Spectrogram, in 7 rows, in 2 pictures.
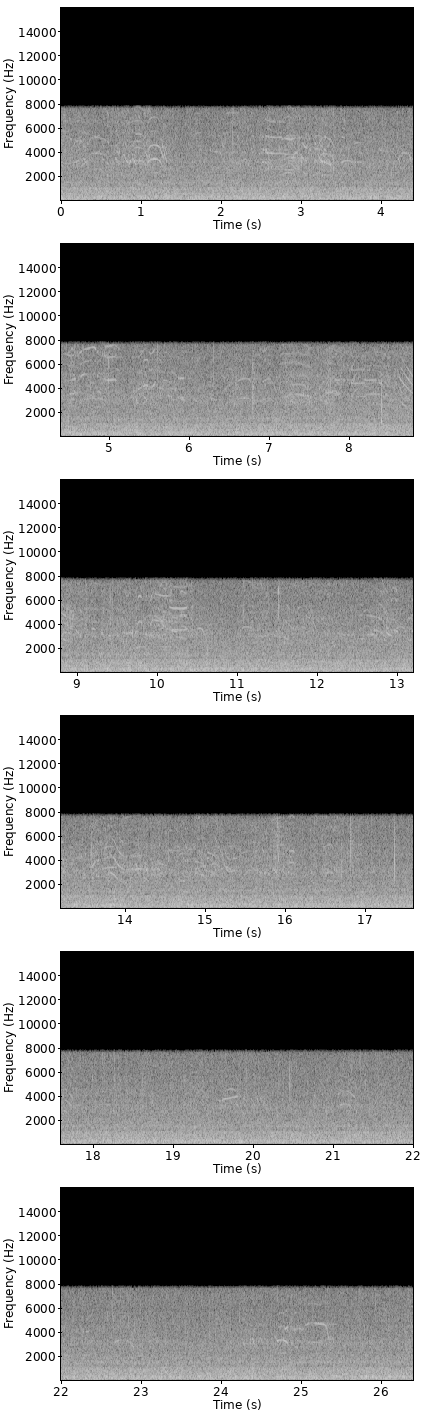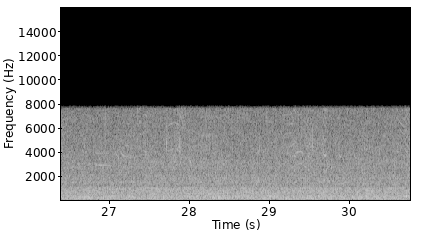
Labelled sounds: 0.0	1.1	Pacific white-sided dolphin, 3.0 to 3.5 kHz
2.4	3.4	Pacific white-sided dolphin, 2.9 to 6.8 kHz
5.4	5.6	Pacific white-sided dolphin, 3.9 to 4.5 kHz
7.8	8.3	Pacific white-sided dolphin, 4.6 to 5.6 kHz
9.9	10.4	Pacific white-sided dolphin, 3.3 to 7.2 kHz
12.7	13.0	Pacific white-sided dolphin, 3.1 to 3.5 kHz
13.7	14.7	Pacific white-sided dolphin, 3.2 to 4.9 kHz
19.6	19.9	Pacific white-sided dolphin, 3.6 to 4.2 kHz
25.0	25.4	Pacific white-sided dolphin, 4.5 to 4.8 kHz

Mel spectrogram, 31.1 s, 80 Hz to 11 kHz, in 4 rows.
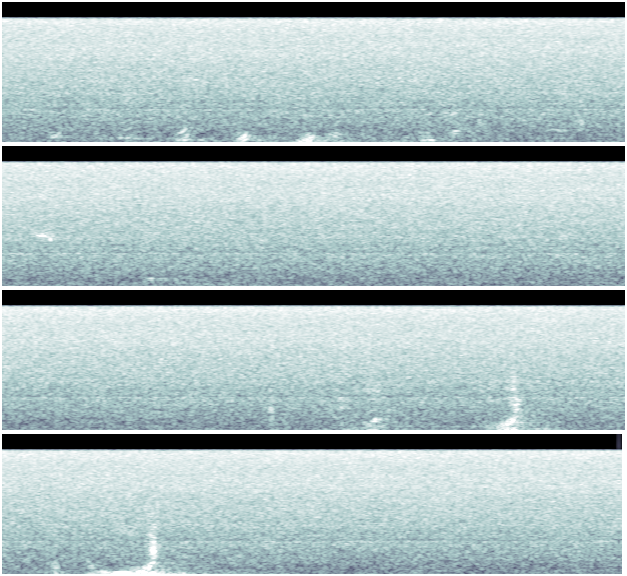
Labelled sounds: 9.2	9.5	humpback whale, 1.2 to 1.5 kHz

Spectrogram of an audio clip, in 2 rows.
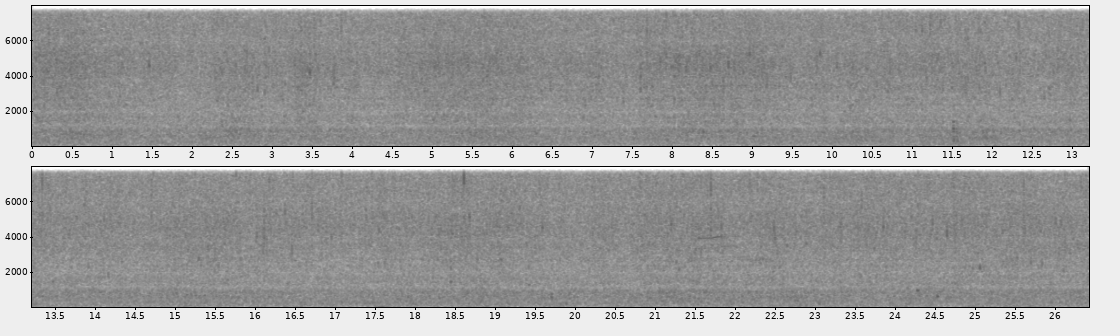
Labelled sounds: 21.5	21.9	killer whale, Bigg's (transient), 3.9 to 4.1 kHz

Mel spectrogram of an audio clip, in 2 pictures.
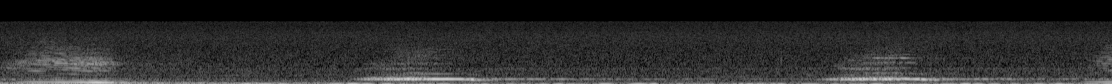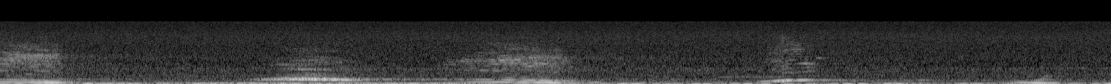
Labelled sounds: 0.0	1.2	humpback whale, 0.80 to 1.5 kHz
8.6	9.1	humpback whale, 0.93 to 1.4 kHz
10.9	11.7	humpback whale, 0.86 to 1.8 kHz
13.8	14.1	humpback whale, 0.86 to 0.99 kHz
15.5	16.6	humpback whale, 0.80 to 1.6 kHz
19.0	19.2	humpback whale, 1.8 to 2.0 kHz

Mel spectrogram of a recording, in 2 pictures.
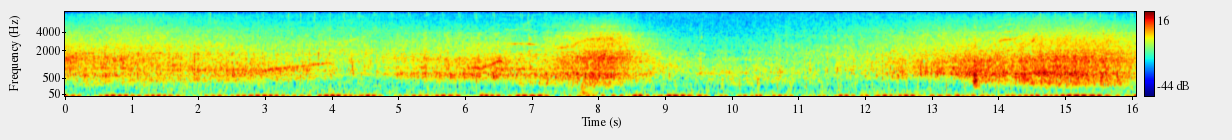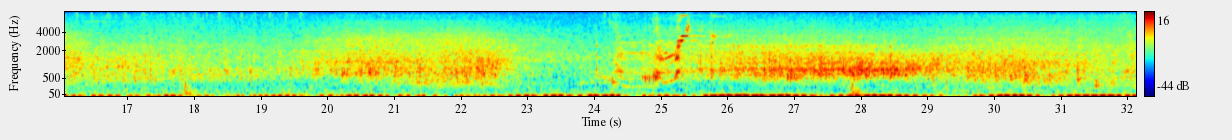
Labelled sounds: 3.5	4.6	killer whale, southern Alaska resident, 2.8 to 7.2 kHz
6.5	8.3	killer whale, southern Alaska resident, 1.9 to 8.0 kHz
13.9	14.8	killer whale, southern Alaska resident, 2.5 to 8.0 kHz
24.2	25.5	killer whale, southern Alaska resident, 0.23 to 8.0 kHz

